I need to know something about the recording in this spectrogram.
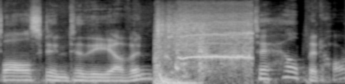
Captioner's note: fleshy crunch, screaming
